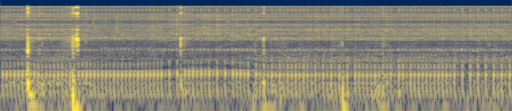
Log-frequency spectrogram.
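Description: A dirt bike engine buzzes steadily at high revs.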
